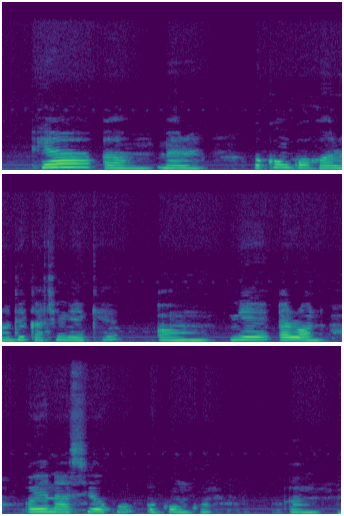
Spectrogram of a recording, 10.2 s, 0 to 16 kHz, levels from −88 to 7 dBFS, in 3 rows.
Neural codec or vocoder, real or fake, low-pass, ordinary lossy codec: none; real; 14.4 kHz; none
